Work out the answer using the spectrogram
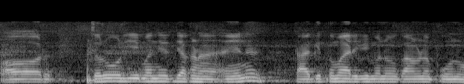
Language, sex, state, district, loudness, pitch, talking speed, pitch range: Garhwali, male, Uttarakhand, Tehri Garhwal, -22 LUFS, 130 Hz, 155 wpm, 125-135 Hz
